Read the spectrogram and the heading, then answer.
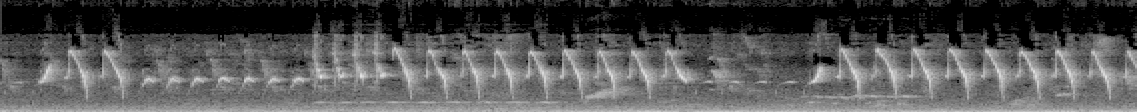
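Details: Munia with a song full of canary imitations: sharp falling notes, a short thin trill, then long rhythmic runs of high slurred whistles, a brief pause and another fast series.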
